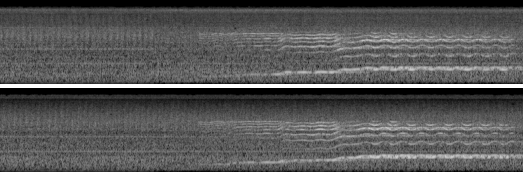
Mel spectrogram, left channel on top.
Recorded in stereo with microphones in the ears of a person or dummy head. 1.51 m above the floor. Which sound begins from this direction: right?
Singing, at 2.0 s.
